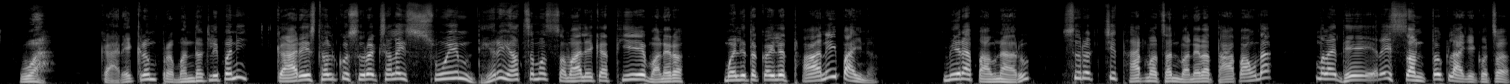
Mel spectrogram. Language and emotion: Nepali, surprised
